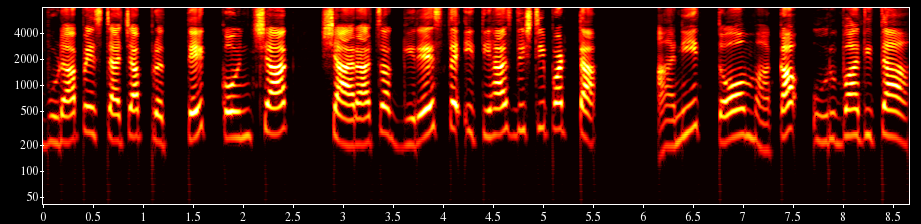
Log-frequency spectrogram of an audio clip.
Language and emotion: Goan Konkani, happy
